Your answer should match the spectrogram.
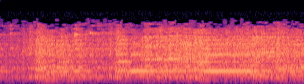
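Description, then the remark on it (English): A steam train rumbles steadily past, a dense chugging roar, while a train horn sounds in two sustained blasts over the noise. “In the afternoon, the telegram arrived for Holmes, and he made a great display of regret at having to leave Beaumont's by the evening train.”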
